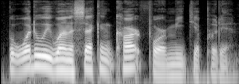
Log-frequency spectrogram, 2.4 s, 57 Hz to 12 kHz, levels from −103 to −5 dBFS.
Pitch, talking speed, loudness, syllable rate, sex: 120 Hz, 300 wpm, -16 LUFS, 6.4 syllables/s, male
